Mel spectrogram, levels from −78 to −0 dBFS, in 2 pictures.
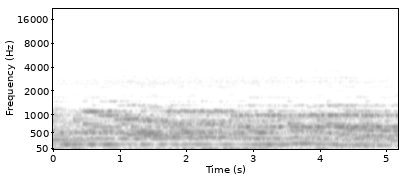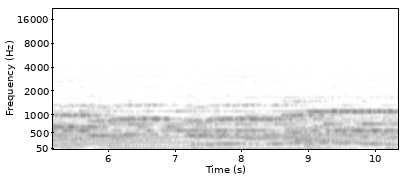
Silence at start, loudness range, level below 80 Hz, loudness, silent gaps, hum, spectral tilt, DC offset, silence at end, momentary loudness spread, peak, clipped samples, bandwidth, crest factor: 0 s; 1 LU; -66 dBFS; -47 LUFS; none; none; -8 dB/octave; under 0.1%; 0 s; 3 LU; -34 dBFS; under 0.1%; 9.6 kHz; 12 dB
